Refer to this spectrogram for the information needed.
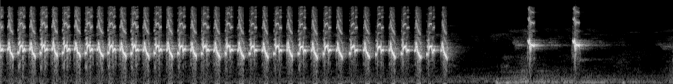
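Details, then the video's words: Yellow-vented bulbul giving a long 'ropel' roll, a steady stream of rapid, warbling repeated notes lasting over four seconds, then silence and two sharp isolated chirps. "trucukan gacor ROPEL PANJANG buat pancingan trucukan agar bunyi"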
